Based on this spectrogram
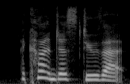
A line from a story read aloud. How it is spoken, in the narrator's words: she laughed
